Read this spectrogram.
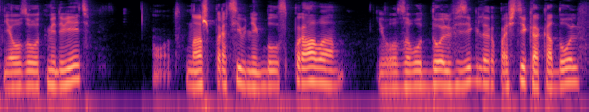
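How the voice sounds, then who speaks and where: A man's voice: medium pitch, fairly even intonation, moderate pace, a bit bright, no room sound. A man giving casual, slangy live commentary as he hosts a gaming stream. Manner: informal, colloquial, slangy. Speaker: live streamer hosting a wrestling game stream.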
